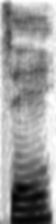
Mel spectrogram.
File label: "zeh5", taiwanese syllables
